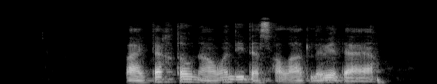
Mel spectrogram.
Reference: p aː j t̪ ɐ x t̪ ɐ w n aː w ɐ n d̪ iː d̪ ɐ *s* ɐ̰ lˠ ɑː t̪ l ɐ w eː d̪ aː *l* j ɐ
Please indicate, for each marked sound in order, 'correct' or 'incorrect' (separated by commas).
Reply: correct, incorrect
